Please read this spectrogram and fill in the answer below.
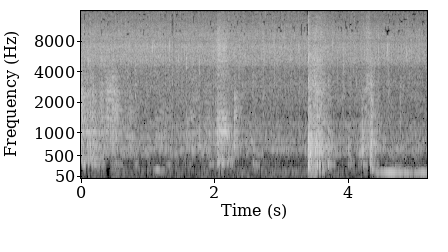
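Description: Boneless mutton frying in oil in an iron kadai, sizzling steadily as it cooks in its own juices with no water added, with a few brief clatters of the pan or lid.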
